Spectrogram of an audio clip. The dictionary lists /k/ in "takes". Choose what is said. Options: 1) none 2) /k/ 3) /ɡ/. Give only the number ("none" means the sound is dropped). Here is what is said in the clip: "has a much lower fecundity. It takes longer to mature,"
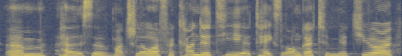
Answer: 2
